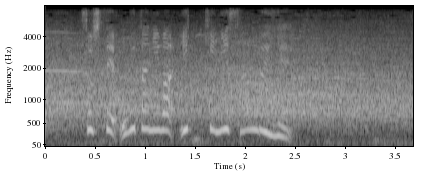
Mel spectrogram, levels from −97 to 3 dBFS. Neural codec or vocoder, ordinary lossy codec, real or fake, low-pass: none; none; real; 7.2 kHz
